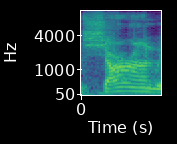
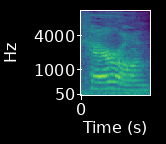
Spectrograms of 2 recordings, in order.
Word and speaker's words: Charon: The myth goes that the ferryman Charon would take the souls of the dead to Hades. – It's pronounced Charon, by the way.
